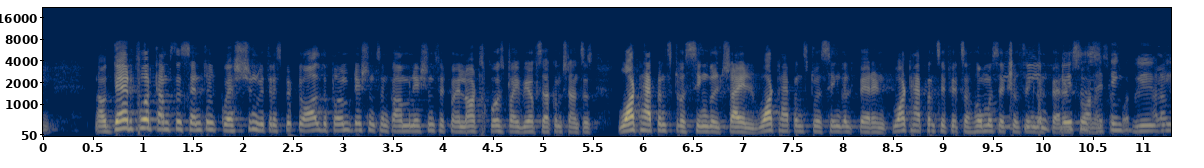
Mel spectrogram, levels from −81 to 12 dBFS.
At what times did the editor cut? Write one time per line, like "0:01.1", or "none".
0:10.1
